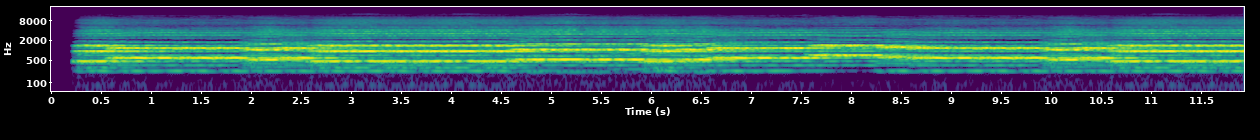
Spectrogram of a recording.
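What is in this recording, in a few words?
Female Choir, soprano 1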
